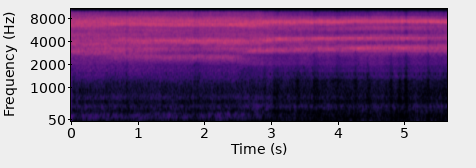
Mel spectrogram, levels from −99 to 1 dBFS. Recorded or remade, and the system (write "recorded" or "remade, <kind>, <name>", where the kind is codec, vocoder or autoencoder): remade, autoencoder, DAC-VAE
